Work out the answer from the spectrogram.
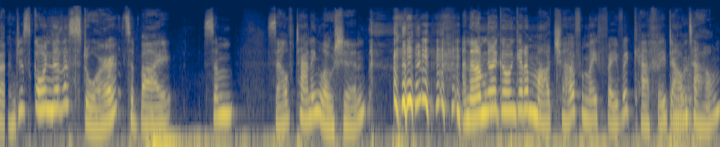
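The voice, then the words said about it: Valley Girl accent. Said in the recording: “give us your Valley Girl accent”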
